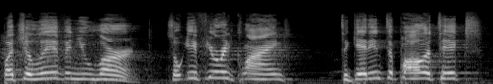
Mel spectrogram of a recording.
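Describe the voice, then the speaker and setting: A man's voice: extremely high pitch, fairly even intonation, unhurried, vocal fry, sharp tone, a little hiss or hum. An American man giving a persuasive public speech, speaking emphatically in plain colloquial language and repeating phrases for effect.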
